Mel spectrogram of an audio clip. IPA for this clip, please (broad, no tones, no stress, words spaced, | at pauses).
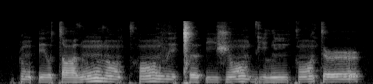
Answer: ʈũʔɪo̯tɑðũ ðɔ̃t̪ʰɔ̃ vɪǀəʔiʒɔ̃ d̪ilĩkɔ̃t ə˞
